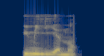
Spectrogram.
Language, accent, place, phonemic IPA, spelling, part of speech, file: French, France, Lyon, /y.mi.lja.mɑ̃/, humiliamment, adverb, LL-Q150 (fra)-humiliamment.wav
- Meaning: humiliatingly, humblingly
